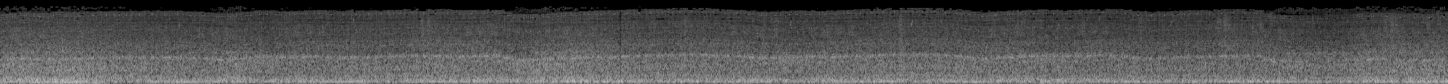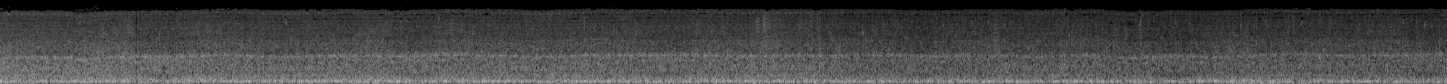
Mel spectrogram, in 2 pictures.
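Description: A truck engine roars steadily, its pitch wavering as it strains.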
